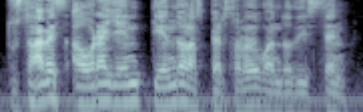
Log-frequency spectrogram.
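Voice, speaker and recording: A man's voice: brisk, a little hiss or hum. Chatty Mexican man telling a story. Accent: Mexican Spanish. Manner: chatty and gossipy, often calls the listener "mi amor"; expressive, with big jumps in pitch and volume. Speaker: vlogger. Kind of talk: casual storytelling chat.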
